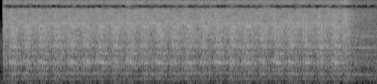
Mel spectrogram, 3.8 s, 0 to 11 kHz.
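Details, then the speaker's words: 1992 Jeep Wrangler YJ after gas tank swap: steady starter cranking with no firing though pump runs; two fuel pump lines installed in wrong orientation, starts once corrected. "there's two lines that go to the pump there make sure you have them in the right orientation or else the Jeep won't start your car won't start"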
